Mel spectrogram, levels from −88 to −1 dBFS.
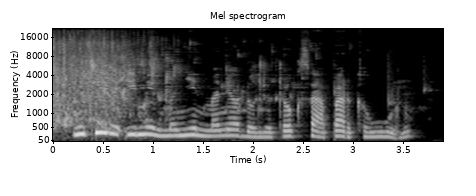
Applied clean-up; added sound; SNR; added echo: classical method log-MMSE.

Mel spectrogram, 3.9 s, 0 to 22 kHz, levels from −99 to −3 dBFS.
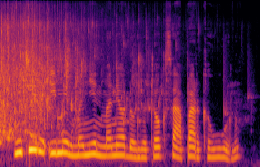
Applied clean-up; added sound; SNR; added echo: none; Bathtub (filling or washing); 10 dB; none.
